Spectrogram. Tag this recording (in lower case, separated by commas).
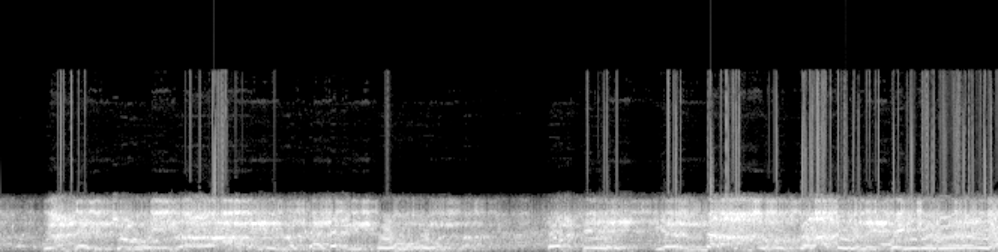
man speaking, speech, monologue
